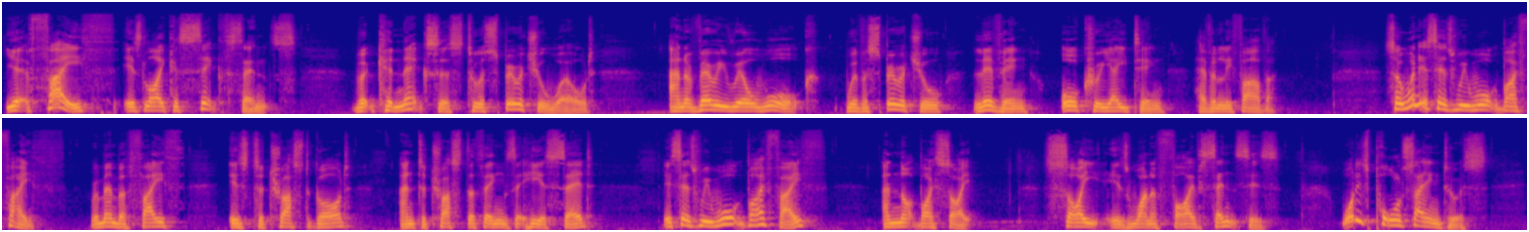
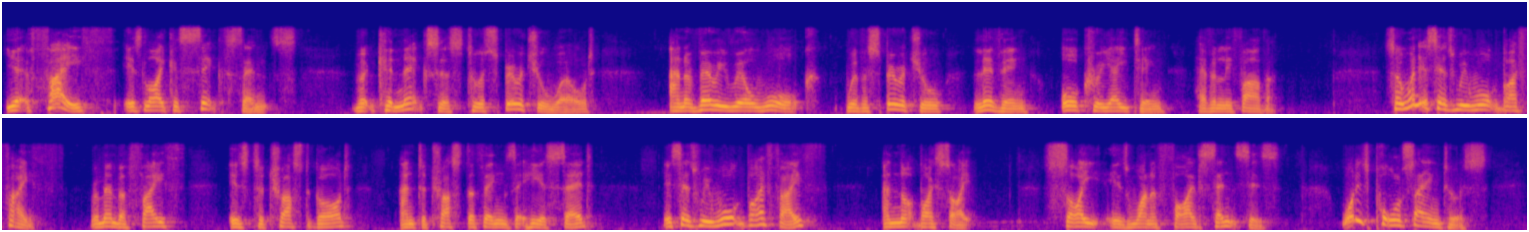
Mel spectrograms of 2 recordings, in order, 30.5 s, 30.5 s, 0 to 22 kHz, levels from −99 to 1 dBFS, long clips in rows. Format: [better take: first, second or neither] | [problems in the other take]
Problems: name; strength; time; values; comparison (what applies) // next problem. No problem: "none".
first | garbled, watery; badly; nothing above 8 kHz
